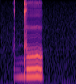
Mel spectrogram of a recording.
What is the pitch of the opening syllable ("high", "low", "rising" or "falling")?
falling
